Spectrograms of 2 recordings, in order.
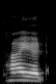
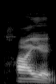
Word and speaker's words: tired: I didn't think about how tired I was and how much I didn't want to face my problem. Aku enggak mikir seberapa capek. Tired. Ini bacanya tired. Bukan tire tapi bacanya tired ya.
